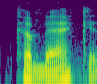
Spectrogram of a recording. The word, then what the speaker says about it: Quebec: They arrived in Quebec, if you want to say it like they say it. – It's French. – Quebec, it's French.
